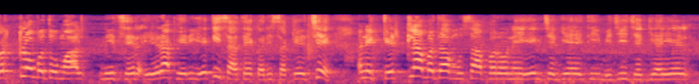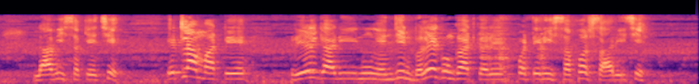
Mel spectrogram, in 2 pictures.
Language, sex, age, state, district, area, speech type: Gujarati, female, 45-60, Gujarat, Morbi, urban, spontaneous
